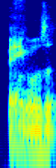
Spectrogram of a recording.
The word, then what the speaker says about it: Bengals: Bengals, really? The Tiger, Bengals, orange stripes, Bengals. Yes. Okay. Now that I have the image of a bagel out of my head, now I can say it correctly.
